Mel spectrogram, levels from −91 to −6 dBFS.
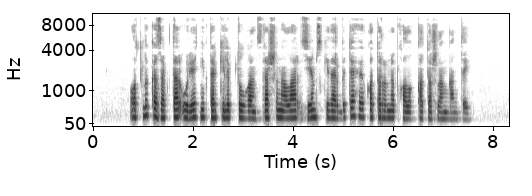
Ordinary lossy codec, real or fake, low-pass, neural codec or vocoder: AAC, 48 kbps; real; 9.9 kHz; none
